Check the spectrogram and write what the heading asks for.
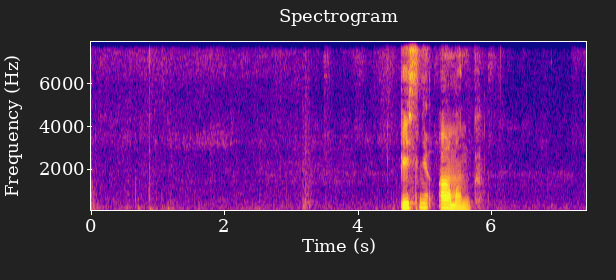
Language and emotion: Russian, neutral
